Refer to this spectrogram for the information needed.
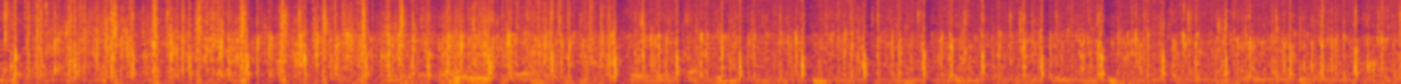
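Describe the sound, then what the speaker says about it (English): Warm audience applause greets a guest speaker at a company launch event, dense sustained clapping from a large crowd filling the room for several seconds without pause. "Thank you, ladies and gentlemen, for your warm applause"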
